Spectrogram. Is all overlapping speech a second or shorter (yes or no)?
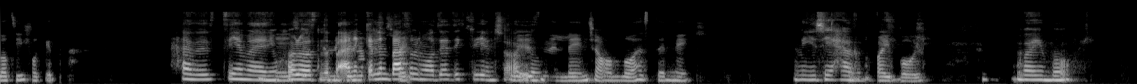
no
